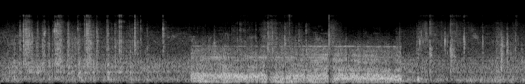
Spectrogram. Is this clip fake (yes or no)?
no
